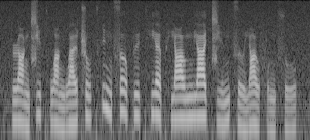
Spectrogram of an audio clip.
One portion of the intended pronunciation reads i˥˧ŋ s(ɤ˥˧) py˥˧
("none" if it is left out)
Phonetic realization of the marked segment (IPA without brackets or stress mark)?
ɤ˥˧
